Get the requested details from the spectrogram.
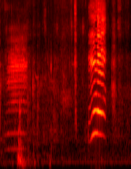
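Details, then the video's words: Hungry goat kids searching for milk, licking a finger: two loud wavering bleats, a short nasal one early and a stronger rising-then-falling cry near the end, with faint background hum. "beautiful goat 🐐 kids are hungry ! they are searching for milk 🍼"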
